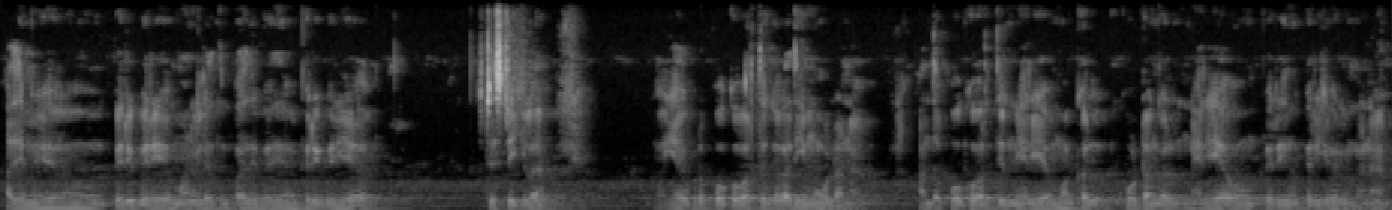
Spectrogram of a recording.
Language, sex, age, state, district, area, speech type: Tamil, male, 45-60, Tamil Nadu, Cuddalore, rural, spontaneous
